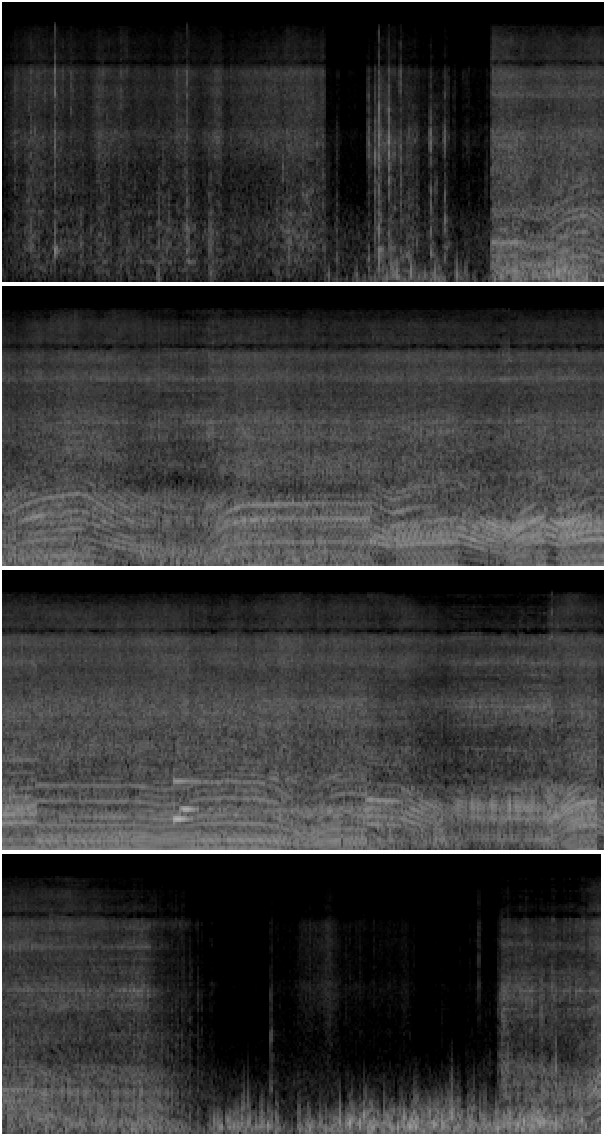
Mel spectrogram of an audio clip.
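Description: A chainsaw runs steadily at close range for about fifteen seconds, bogging and surging without reaching full revs, then cuts out, leaving quieter outdoor background.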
